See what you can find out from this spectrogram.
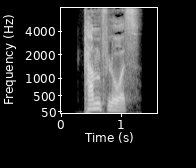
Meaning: peaceful; without argument
- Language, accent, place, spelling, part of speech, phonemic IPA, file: German, Germany, Berlin, kampflos, adjective, /ˈkampfloːs/, De-kampflos.ogg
